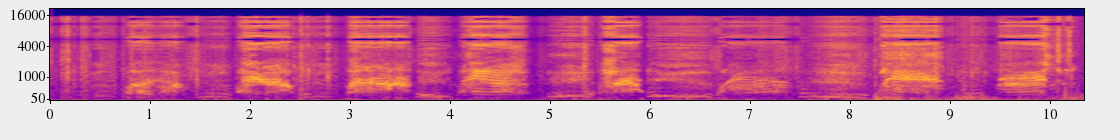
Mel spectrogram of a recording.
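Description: A young man's wordless vocal noises: drawn-out grunts and groans in repeated bursts about a second apart, with a low wind rumble on the microphone.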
